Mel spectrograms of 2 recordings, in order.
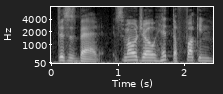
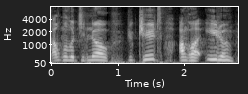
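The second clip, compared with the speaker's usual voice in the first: louder and higher, slowing to a drawn-out threat; mock menacing promo; 5 semitones higher, 11 dB louder, slower than usual. Mocking Samoa Joe's promo with a loud hammed-up threat. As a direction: ham up a wrestler's threat to eat kids. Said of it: "and he's like".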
